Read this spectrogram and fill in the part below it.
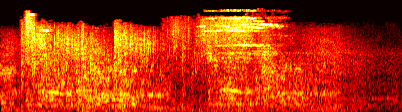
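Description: A huge creature roars and crashes as blows strike it.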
